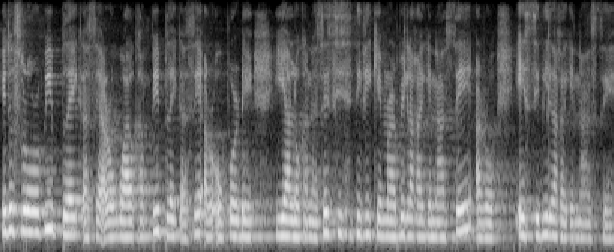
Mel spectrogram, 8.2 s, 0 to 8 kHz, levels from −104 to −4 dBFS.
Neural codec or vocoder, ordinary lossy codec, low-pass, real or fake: none; none; none; real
